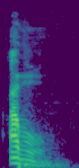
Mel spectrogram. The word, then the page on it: abù: Apatani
